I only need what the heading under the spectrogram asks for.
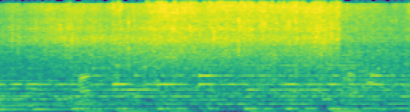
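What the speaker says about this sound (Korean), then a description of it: "지글지글 구워지는 한우." Korean hanwoo beef sizzles steadily on a restaurant grill, a dense, continuous crackling hiss that stays loud and close throughout, with a low background hum and no talking.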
